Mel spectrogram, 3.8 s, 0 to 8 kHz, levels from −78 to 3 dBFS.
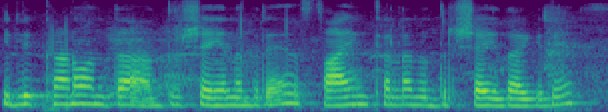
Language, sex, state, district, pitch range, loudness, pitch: Kannada, female, Karnataka, Koppal, 200-225 Hz, -16 LUFS, 210 Hz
